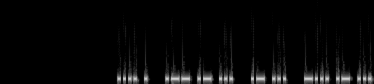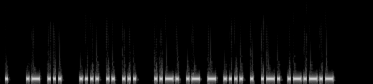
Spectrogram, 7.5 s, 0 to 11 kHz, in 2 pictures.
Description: Morse code, heard as a keyed tone, about 46 wpm, 700 Hz. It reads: HE WAS AS BASE AS HIS FATHER.
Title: Sentences from Top 1000 Words - Review Part 1 - 45wpm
